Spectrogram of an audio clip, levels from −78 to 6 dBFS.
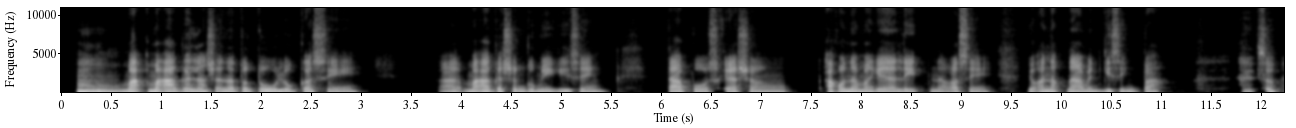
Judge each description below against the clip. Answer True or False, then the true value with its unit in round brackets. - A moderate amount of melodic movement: True (3.5 semitones)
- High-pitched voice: False (155 Hz)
